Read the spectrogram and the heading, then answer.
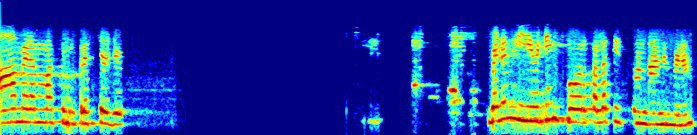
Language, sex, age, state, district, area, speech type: Telugu, female, 18-30, Andhra Pradesh, Anantapur, urban, conversation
